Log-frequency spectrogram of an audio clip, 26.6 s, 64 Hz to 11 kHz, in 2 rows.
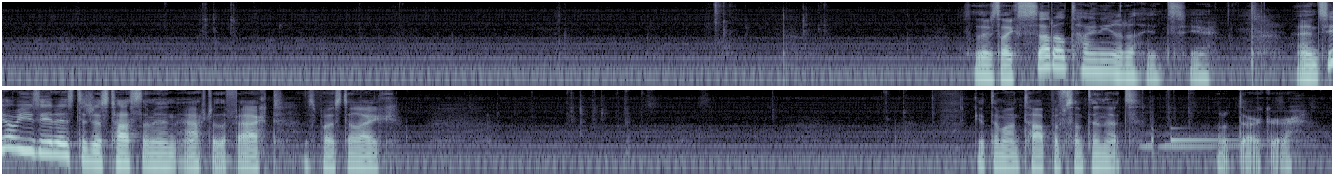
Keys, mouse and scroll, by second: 2.5 click, 2.5 [, 8.0 ctrl+z, 19.0 click, 22.1 click, 23.5 click, 24.8 2.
